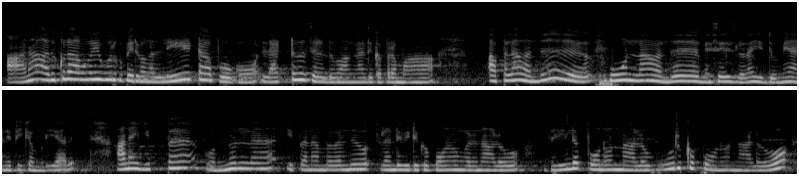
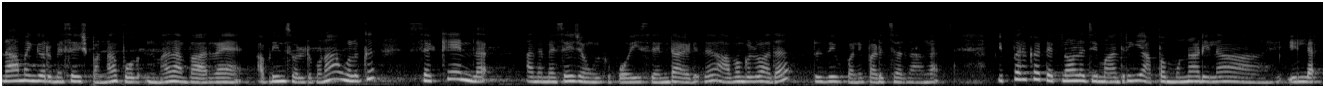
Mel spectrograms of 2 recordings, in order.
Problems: none marked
